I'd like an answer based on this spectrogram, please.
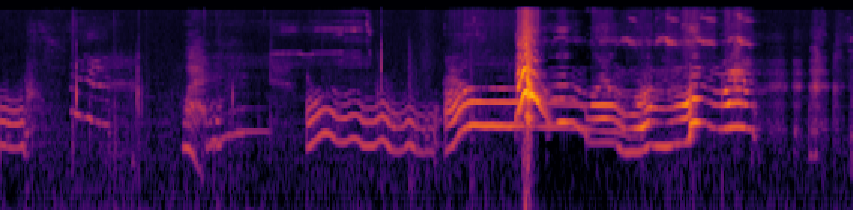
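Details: Pet dachshunds 'singing' indoors: drawn-out, wavering howls, short at first then longer and louder, with tremolo pitch wobbles and a sharp yelp midway, ending in quiet whimpers.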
